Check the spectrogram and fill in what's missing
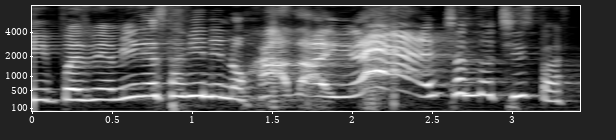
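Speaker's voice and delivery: normal talking voice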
